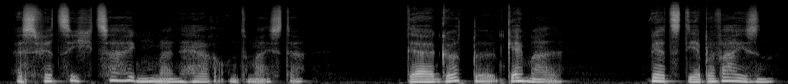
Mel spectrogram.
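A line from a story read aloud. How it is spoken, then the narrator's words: Smiling whisper. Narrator (German): lächelte sie wieder, und während sie violetten Rauch aus ihrem Mund steigen ließ, flüsterte sie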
